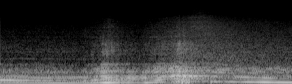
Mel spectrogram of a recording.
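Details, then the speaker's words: Wrecked Hyundai Veloster N with a battery fitted: engine revs up and down smoothly with a clean, even note and no knocks; sounds really good, healthy engine revving. "yeah, that sounds really darn good."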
